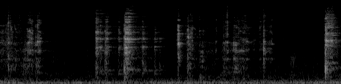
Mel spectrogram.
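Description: Faint clinks and scrapes of a spoon against dishes as millet porridge is served into bowls, with a few irregular taps and light stirring noises.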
